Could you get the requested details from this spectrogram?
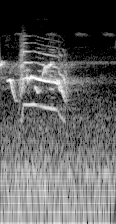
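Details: A single loud, harsh squawk from a perched red-shouldered hawk calling at rival hawks, sliding down in pitch and fading within a second, with little background noise.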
